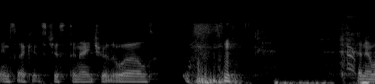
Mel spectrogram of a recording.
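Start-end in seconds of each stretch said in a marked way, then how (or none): 0.0-1.6 soft, wistful, drifting musing tone. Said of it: "why I sound so wistful about that".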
